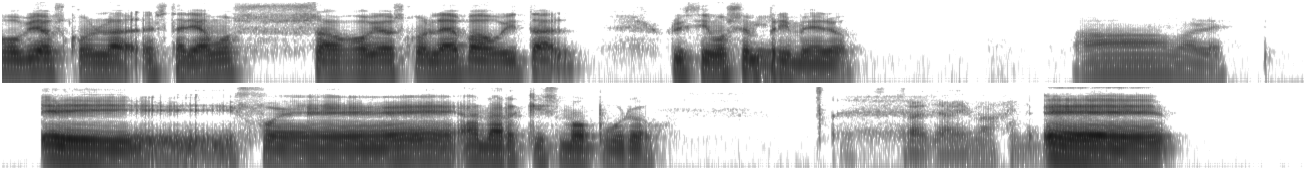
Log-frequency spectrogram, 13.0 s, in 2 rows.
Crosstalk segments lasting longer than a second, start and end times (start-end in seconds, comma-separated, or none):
none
